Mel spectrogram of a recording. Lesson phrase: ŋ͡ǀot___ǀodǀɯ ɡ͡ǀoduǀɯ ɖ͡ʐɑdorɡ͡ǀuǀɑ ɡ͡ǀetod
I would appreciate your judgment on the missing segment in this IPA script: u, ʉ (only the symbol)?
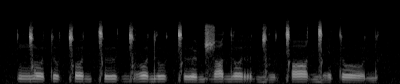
u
